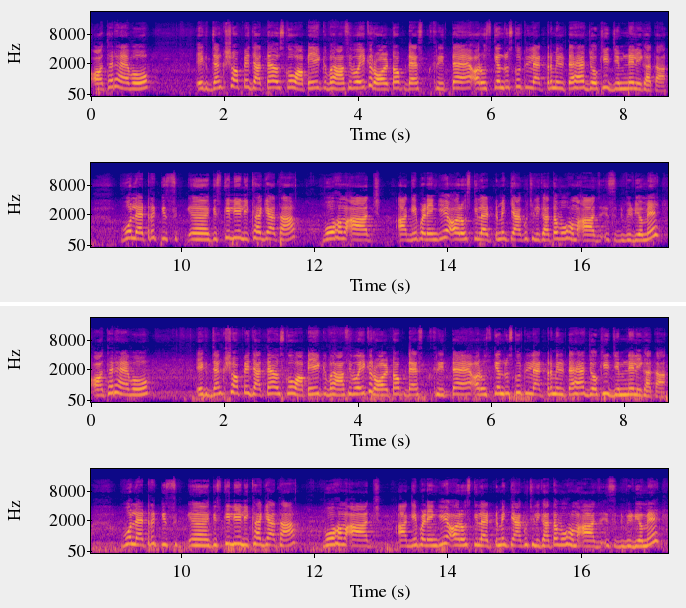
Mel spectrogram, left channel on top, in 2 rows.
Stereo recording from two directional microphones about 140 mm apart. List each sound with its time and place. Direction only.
0.0 s a woman's voice: 35° left (ahead or behind)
